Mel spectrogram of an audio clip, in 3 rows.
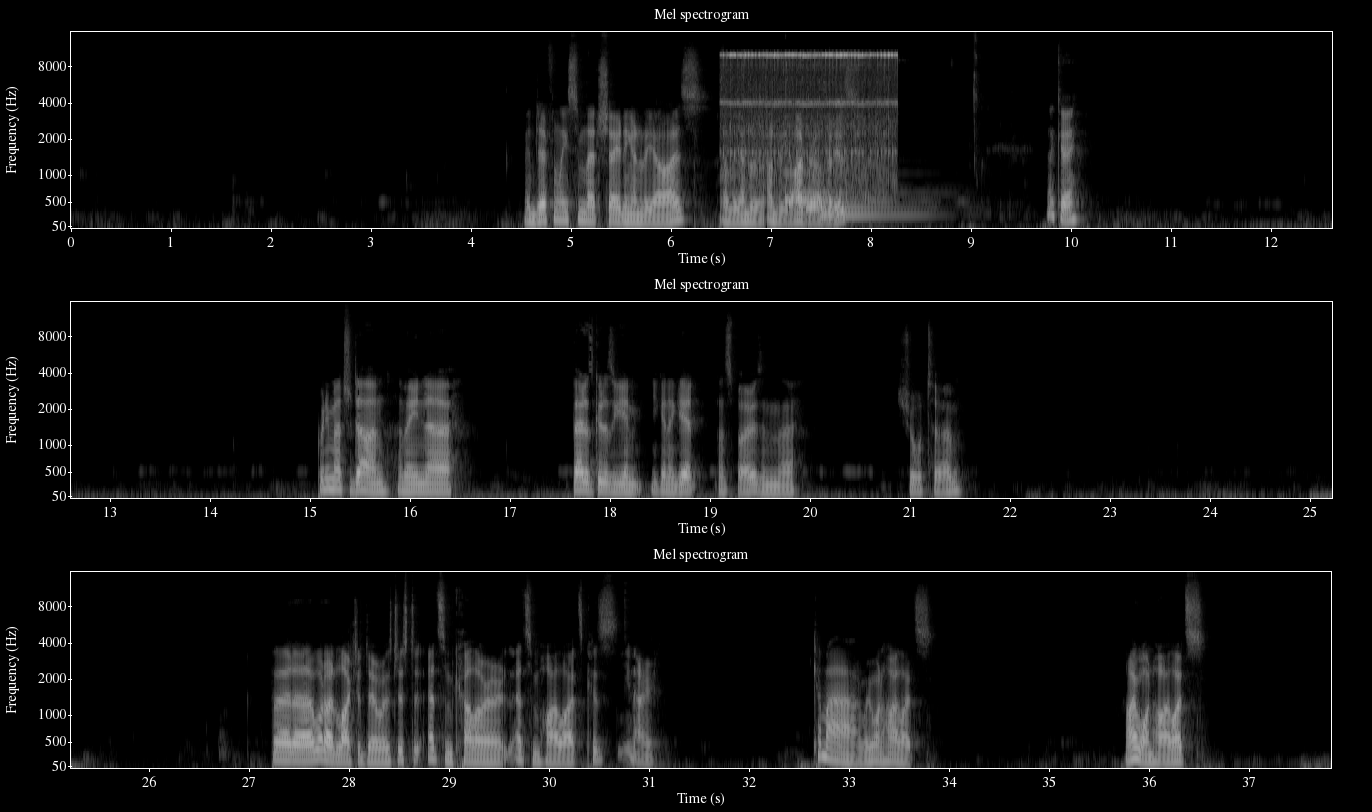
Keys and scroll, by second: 16.5 ctrl+z.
